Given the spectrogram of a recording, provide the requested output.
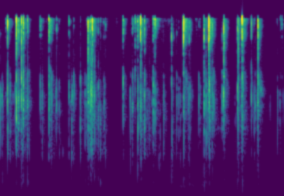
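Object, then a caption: Metallized plastic foil bag with soft contents. A sealed Tokidoki Moofia plush clip-on blind bag made of metallized plastic foil, filled with a soft plush toy, is held in both hands while long-nailed fingertips squeeze and crinkle it. Dense bursts of bright, crisp crinkling and crackling follow one another, with almost no low end and a brief pause near the middle.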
